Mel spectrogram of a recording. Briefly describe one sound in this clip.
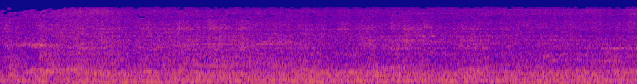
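A smoke machine hisses as it blasts a jet of fog.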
